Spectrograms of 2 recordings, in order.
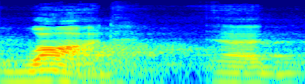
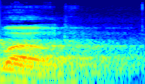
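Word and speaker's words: Waud: we have this fella looks like it's Alfred wad just kind of a tongue twister there but it's actually pronounced Road believe it or not like you're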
